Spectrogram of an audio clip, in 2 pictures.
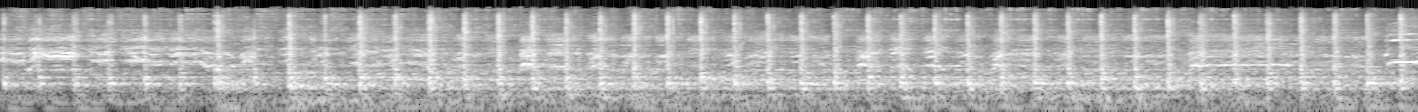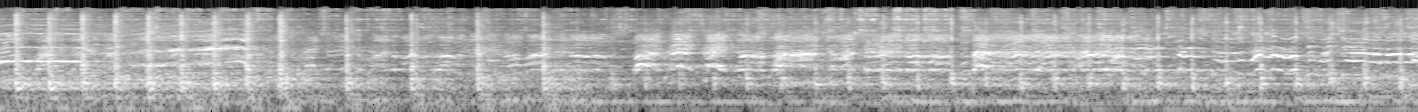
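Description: Powwow drum group singing a fast dance song: high voices chanting together over a fast, steady beat on the big drum.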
